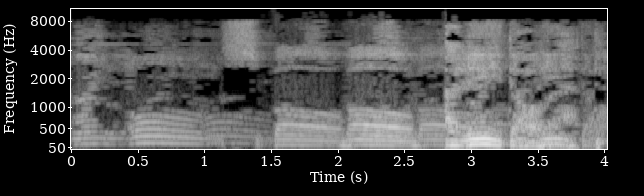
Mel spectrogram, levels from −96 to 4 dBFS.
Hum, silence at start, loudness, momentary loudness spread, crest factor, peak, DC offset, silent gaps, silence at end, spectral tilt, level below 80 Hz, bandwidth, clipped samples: none; 0 s; -18 LUFS; 17 LU; 18 dB; -2 dBFS; under 0.1%; none; 0 s; -5 dB/octave; -36 dBFS; 8.4 kHz; under 0.1%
